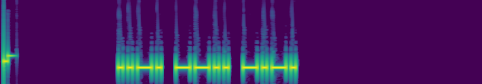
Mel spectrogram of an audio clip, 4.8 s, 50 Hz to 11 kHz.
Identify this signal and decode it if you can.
Morse code, heard as a keyed tone, about 25 wpm, 700 Hz. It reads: FZC
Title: USA Call Sign Postfixes - 3 Letters 25wpm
